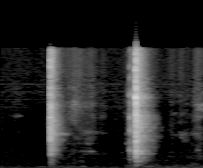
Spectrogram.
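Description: Two sharp metallic clicks, about a second apart, of a folding pocket knife being spidey-flicked: the blade snapping past its detent and locking.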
